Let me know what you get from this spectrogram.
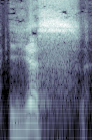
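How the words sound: The word is cut to its shortest possible form. This is how the speaker's home dialect says it. "chez moi, on dit yes. Peut pas faire plus court"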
